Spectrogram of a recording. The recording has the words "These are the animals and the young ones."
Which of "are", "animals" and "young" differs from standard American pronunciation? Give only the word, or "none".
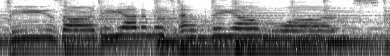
none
